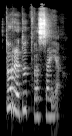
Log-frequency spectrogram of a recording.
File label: meet, voro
